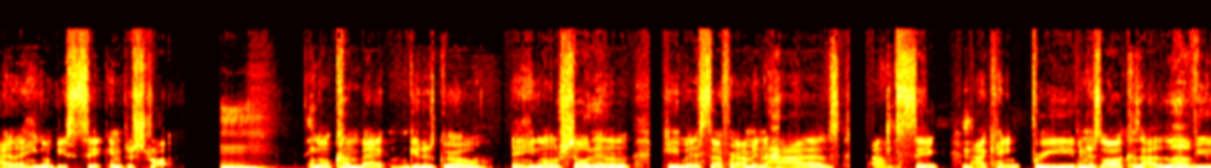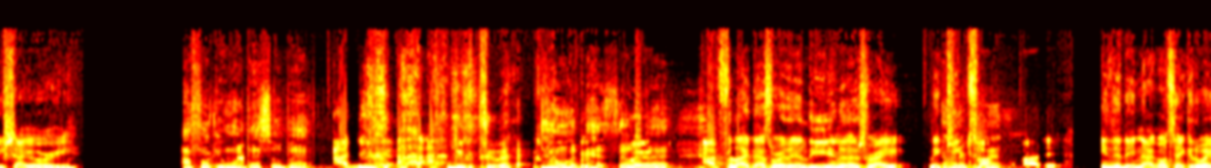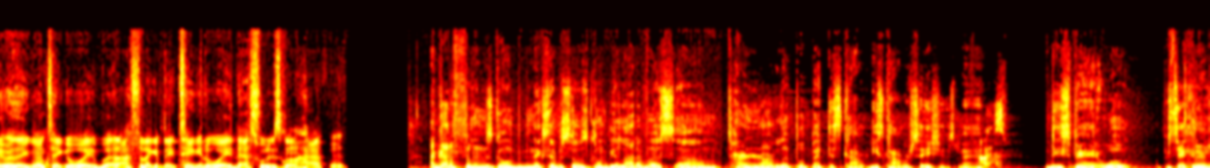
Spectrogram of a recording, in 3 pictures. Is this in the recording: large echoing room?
no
